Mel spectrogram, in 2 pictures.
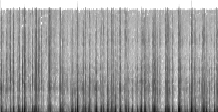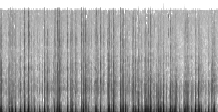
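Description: Fingertips and nails tap and scratch on a small, flat, hollow brown cardboard box held at an angle. A fast, uneven run of dry, hollow thumps, low and dull with almost no high end, each dying away almost at once.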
